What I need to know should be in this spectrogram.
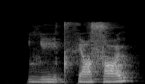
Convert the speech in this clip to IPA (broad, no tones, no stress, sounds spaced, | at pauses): ʎ i d θ i zˤ ɯ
